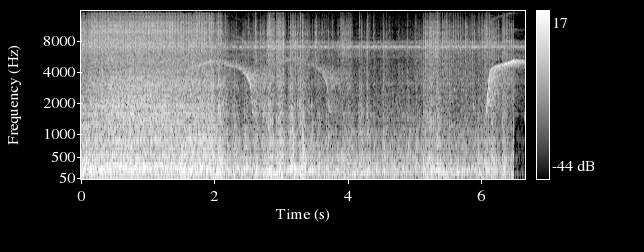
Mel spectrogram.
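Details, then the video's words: Screaming piha (Lipaugus vociferans) singing in the Amazon near Manaus during river fishing, loud whistled arcs, then a sharp rising whip-like whistle, over a steady droning boat engine. "The song of the Cricrió, (Lipaugus vociferans)"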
